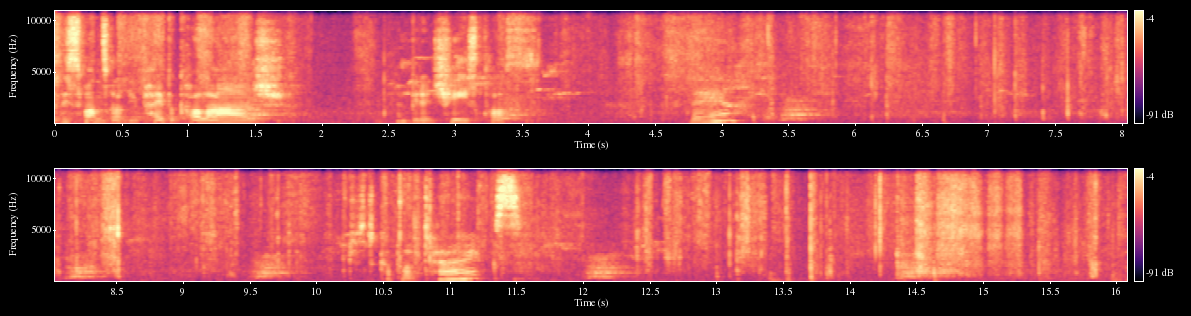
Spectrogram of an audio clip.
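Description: Paper rustles and crinkles as pages and tags are handled.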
